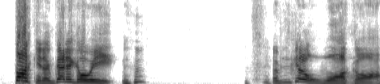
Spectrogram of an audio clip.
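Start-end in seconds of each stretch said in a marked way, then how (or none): 0.2-1.2 very loud, aggressive, high-pitched yell. Walking off from the others in the scene, aggressive and loud. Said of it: "aggressively and loudly go".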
